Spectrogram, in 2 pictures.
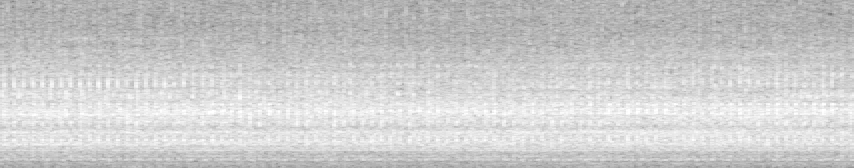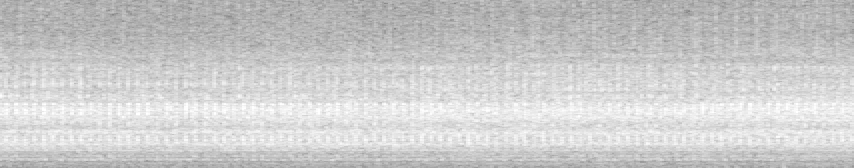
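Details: Engine noise of unknown source and location at idle; engine doesn't misfire, starts and idles well. A sharp, busy ticking rattle about two per second rides over a steady idle.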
